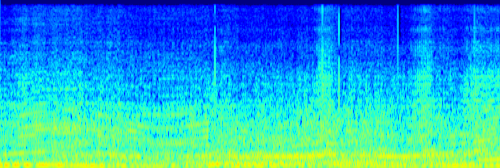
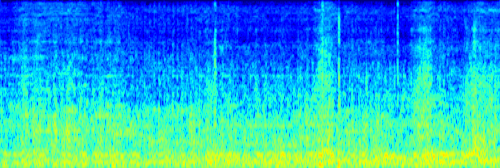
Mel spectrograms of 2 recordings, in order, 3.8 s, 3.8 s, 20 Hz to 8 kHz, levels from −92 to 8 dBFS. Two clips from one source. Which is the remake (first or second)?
second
